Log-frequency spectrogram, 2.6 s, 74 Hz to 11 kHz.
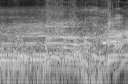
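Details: Young Sahiwal bull calves, five to six months old, on sale at Dinajpur's Ambari cattle market in Bangladesh, 23 February 2026. A strong harmonic bellow bends downward and then swoops upward, with buyers and sellers talking close by.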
